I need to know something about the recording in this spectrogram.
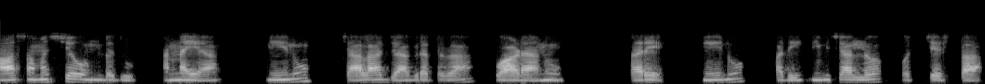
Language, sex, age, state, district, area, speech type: Telugu, male, 18-30, Andhra Pradesh, Kurnool, rural, conversation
